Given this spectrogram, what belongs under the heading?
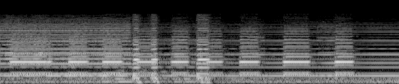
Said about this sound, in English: All right, can everybody hear me? Yeah. Y'all lose up, y'all honk your horn if you can hear me.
